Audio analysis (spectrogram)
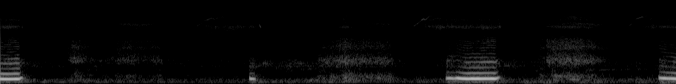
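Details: Pet cat asleep and snoring in a small room. Short whistled snore bursts alternate with airy, hissing exhalations. The louder wheezes come at uneven gaps of one to two seconds.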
